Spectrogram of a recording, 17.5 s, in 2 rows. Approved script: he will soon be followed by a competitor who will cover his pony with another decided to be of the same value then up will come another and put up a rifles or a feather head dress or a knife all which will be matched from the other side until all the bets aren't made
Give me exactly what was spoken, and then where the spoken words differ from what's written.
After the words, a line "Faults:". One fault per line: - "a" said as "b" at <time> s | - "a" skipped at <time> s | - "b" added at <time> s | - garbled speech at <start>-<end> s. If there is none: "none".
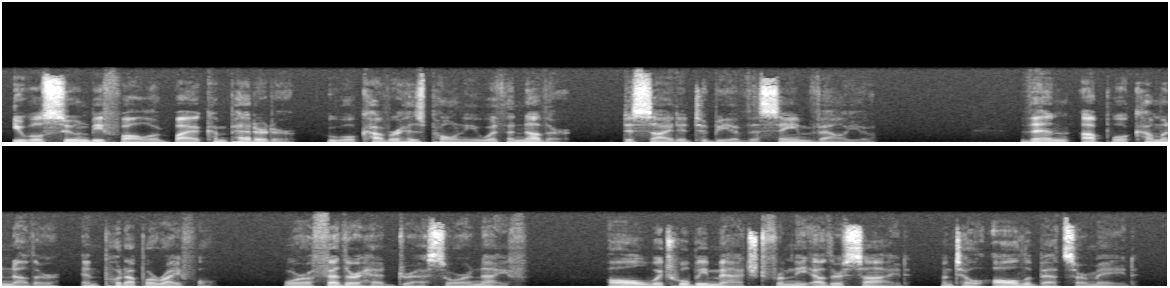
he will soon be followed by a competitor who will cover his pony with another decided to be of the same value then up will come another and put up a rifle or a feather head dress or a knife all which will be matched from the other side until all the bets are made
Faults:
- "rifles" said as "rifle" at 9.9 s
- "aren't" said as "are" at 16.8 s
